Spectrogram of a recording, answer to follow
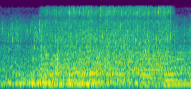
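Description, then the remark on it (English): A small stream flows steadily through a canyon with steep walls, its continuous gurgling and trickling water filling the whole stretch at an even, moderate level with no voices. “You've got this little stream, you've got these steep canyon walls.”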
